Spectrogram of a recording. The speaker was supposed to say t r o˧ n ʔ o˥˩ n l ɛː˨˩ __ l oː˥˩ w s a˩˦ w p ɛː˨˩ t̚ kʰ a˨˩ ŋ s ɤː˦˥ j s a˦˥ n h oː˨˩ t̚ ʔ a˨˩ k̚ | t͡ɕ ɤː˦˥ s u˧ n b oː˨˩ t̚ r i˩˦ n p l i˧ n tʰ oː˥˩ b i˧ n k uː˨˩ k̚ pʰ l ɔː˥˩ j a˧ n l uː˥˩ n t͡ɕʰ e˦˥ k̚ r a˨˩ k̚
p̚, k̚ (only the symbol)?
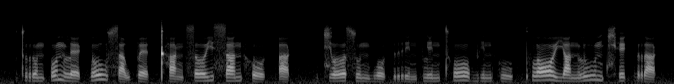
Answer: k̚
